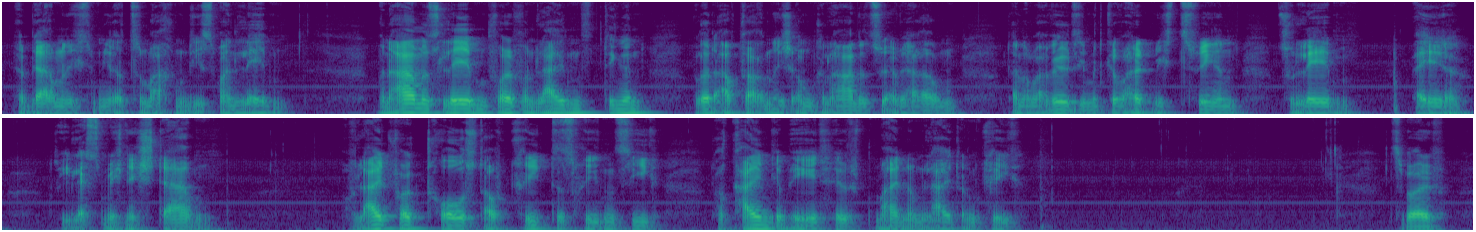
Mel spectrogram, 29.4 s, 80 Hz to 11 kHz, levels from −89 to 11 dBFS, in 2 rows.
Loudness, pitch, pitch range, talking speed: -31 LUFS, 85 Hz, 80-95 Hz, 110 wpm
